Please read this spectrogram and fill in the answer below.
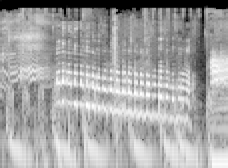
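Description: A comic sound effect: a wobbling tone that glides down in pitch from about half a second in to near the end. It plays over background music with a steady thumping beat, about four beats a second.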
